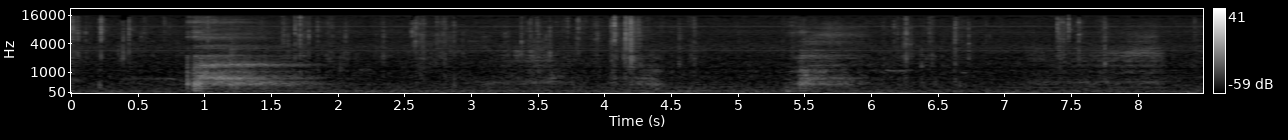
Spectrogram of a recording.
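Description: Near silence with faint small snips of scissors cutting thin plastic shopping-bag film by hand, plus a short, soft, slightly louder sound about a second in.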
